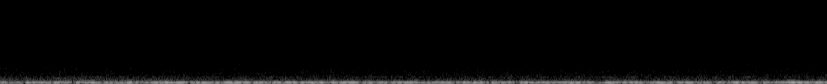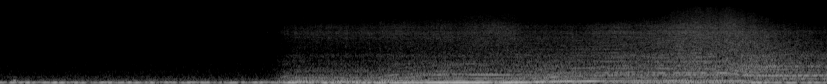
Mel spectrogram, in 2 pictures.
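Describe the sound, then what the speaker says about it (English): Drag race cars at a quarter-mile SuperBucks Showdown event launch from the line; a steady low idle rumble breaks into a loud, rising roar of revving engines that climbs in pitch as the cars pull away. "taking that Rafter P car down the racetrack first"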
